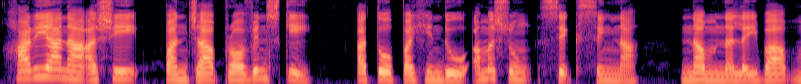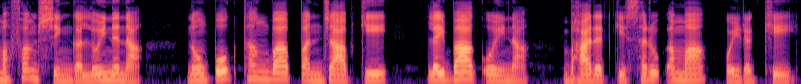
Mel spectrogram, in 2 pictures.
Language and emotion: Manipuri, neutral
